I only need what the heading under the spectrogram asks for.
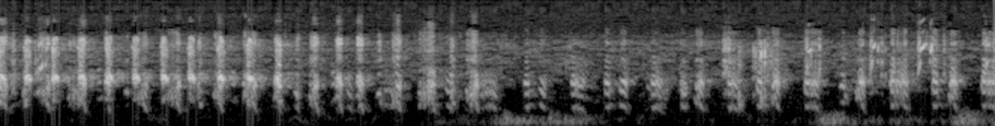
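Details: Chukar partridges, hunting decoy and wild mountain bird, in a fierce fight; quick run of clear clucks at the start, then ragged chattering mixed with low scuffling thuds.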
